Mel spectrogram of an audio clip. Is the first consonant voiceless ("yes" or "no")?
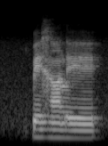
yes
